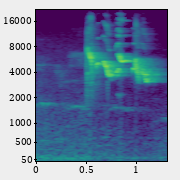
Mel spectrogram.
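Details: Cucak kinoi (bulbul) song, used as a lure for all kinds of birds: after a faint steady whistle, a loud, rapid, high chirping phrase of twittering notes lasts under a second.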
